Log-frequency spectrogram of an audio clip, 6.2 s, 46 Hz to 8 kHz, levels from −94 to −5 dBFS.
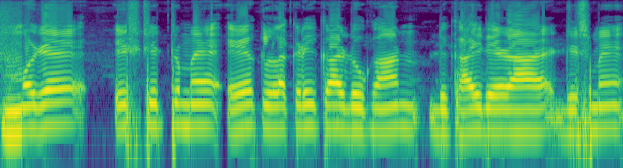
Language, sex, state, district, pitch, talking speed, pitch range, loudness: Hindi, male, Madhya Pradesh, Katni, 155 Hz, 125 wpm, 140-160 Hz, -12 LUFS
